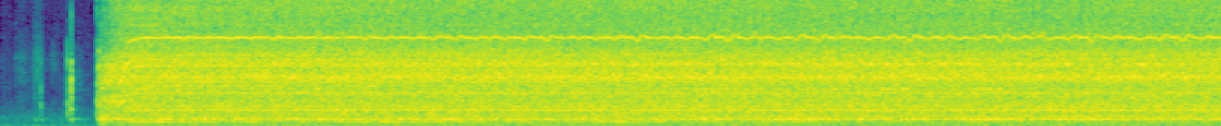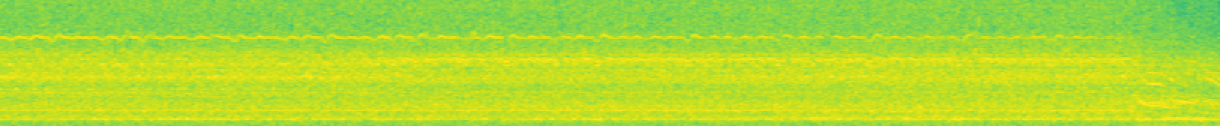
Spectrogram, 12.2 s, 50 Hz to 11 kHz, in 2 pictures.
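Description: Cordless DeWalt 20V band saw with a brushless motor cutting through a metal pipe about four inches across. It starts about half a second in, then runs steadily with a constant whine under the blade's cutting noise.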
